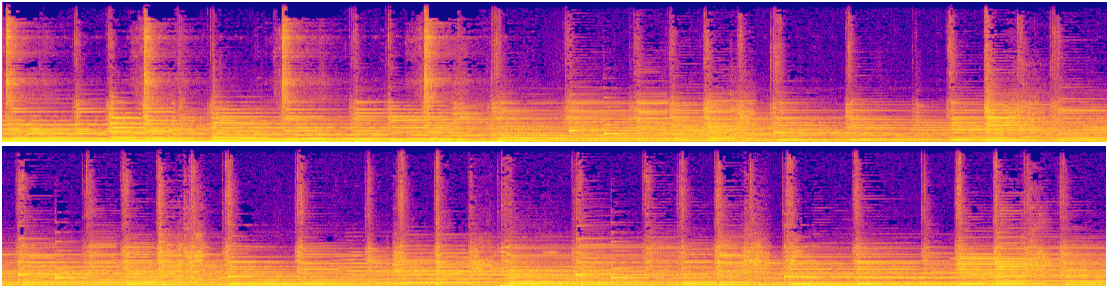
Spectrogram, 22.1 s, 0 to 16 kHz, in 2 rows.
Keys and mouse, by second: 0.5-4.2 middle drag, 2.2 z, 4.1 KP_Decimal, 4.8 middle click, 5.1-6.7 middle drag, 9.1 click, 10.2-12.5 middle drag, 13.1 Tab, 13.9 a, 15.6-17.6 right drag, 17.2 m, 21.5-22.0 drag.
